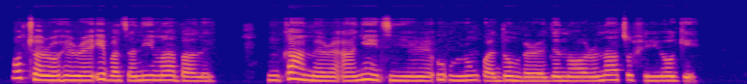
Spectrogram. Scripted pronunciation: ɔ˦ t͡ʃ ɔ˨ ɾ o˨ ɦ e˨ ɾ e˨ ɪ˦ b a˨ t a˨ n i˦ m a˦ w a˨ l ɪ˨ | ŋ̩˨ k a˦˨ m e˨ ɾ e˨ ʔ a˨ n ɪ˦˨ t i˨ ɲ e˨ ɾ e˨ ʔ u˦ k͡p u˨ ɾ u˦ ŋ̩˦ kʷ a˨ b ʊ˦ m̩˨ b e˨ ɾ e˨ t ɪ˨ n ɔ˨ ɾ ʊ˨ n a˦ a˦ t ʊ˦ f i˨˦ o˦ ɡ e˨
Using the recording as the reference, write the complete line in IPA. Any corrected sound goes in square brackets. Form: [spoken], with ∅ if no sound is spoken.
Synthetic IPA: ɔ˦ t͡ʃ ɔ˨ ɾ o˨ ɦ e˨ ɾ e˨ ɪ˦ b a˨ t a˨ n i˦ m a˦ [b] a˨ l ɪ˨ | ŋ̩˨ k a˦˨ m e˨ ɾ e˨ ʔ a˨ [ɲ] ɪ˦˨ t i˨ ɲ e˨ ɾ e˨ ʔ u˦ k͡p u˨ ɾ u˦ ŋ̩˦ kʷ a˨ [d] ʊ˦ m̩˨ b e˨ ɾ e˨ [d] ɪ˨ n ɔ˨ ɾ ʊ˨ n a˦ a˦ t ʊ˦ f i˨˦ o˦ ɡ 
